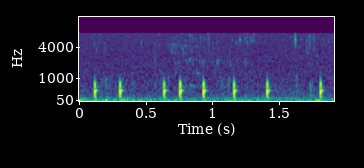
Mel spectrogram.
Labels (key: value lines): label: biophony, knock croak
recorder: SoundTrap 300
